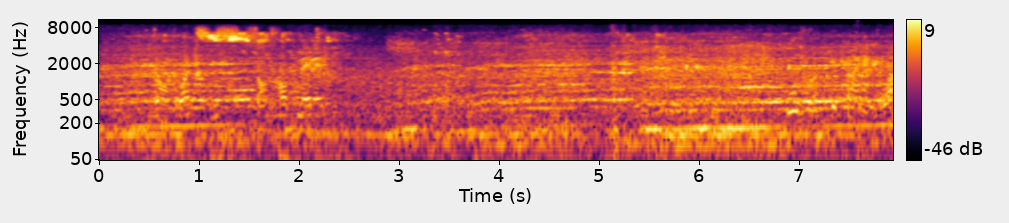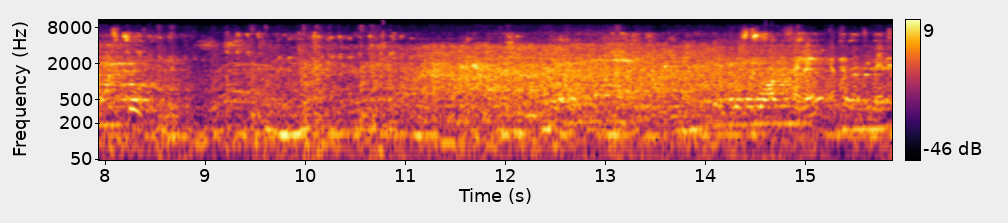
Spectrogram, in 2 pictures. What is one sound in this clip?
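A man talks with animation through a headset microphone.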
